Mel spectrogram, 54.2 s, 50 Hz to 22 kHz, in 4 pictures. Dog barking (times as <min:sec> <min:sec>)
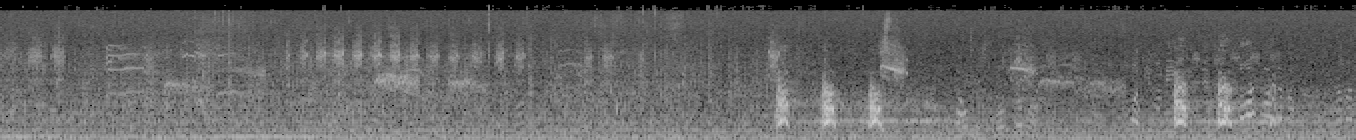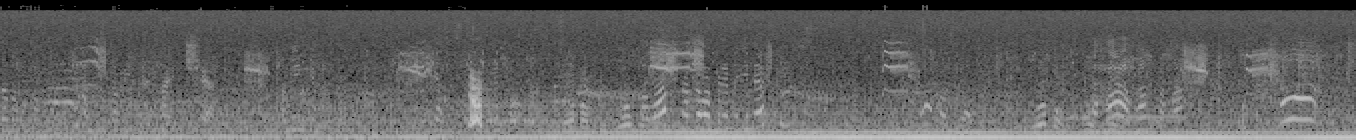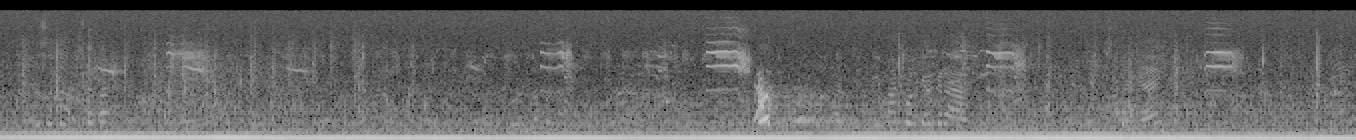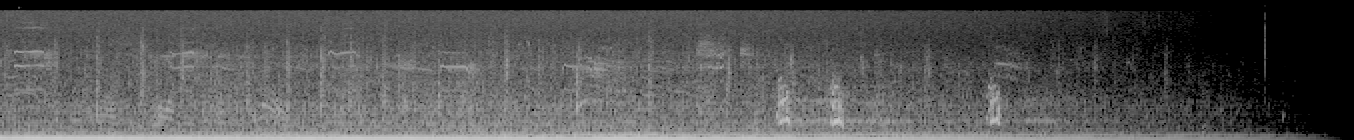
0:07.8 0:09.4, 0:11.7 0:12.9, 0:18.2 0:18.9, 0:34.6 0:35.3, 0:48.4 0:49.3, 0:50.5 0:50.8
